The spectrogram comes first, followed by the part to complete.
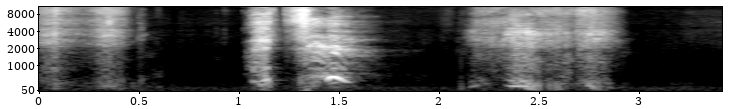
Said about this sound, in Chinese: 最近呢，天气降温特别的快，我这个家里的另一半不负众望的又感冒了。昨天晚上我就在家看电视嘛，他就坐在一边打两个喷嚏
